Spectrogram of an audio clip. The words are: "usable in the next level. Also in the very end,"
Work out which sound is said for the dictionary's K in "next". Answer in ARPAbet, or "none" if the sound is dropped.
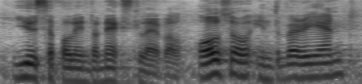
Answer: K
